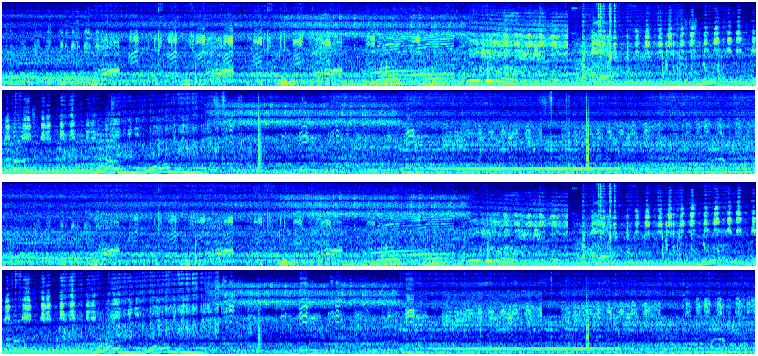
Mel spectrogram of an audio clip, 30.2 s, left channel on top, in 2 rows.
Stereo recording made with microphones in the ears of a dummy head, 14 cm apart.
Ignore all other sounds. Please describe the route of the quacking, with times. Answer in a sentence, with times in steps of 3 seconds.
You can hear the quacking on the left from 0 s, in the centre from 12 s and on the right from 15 s.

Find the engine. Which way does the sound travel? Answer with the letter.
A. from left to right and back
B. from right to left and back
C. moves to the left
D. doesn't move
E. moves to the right
D.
